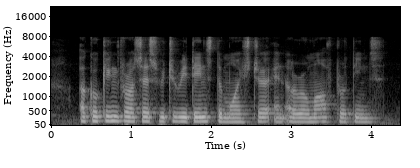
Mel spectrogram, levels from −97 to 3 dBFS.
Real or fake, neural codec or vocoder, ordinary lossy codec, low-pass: real; none; none; none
